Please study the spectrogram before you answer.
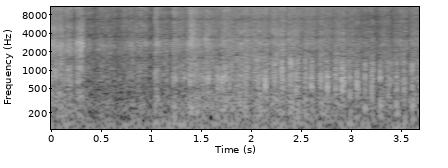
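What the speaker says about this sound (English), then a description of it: "Let me grab one and see if you can hear the seeds rattling." Dried gourd shaken in a December garden, seeds inside rattling in quick, faint, irregular bursts against steady outdoor background noise.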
